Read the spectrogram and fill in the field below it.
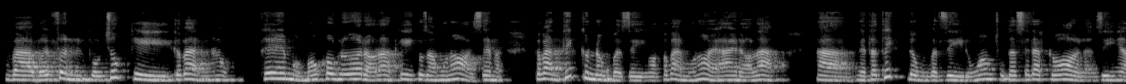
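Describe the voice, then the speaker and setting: A woman teaching an English vocabulary lesson to children with a Vietnamese accent, modeling each word slowly and clearly for repetition. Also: mid-range voice, fairly even intonation. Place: online recorded lesson.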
